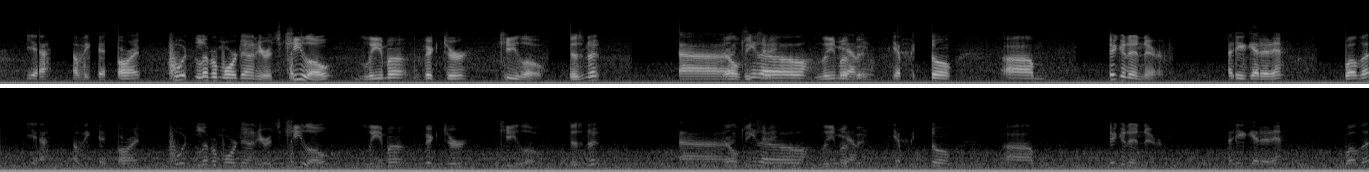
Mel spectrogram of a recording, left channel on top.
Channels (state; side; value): normal; both; correlation 0.45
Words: Yeah, LVK. All right, put Livermore down here. It's Kilo Lima Victor Kilo, isn't it? LVK Kilo Lima. Yeah, yep. So, stick it in there. How do you get it in? Well,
